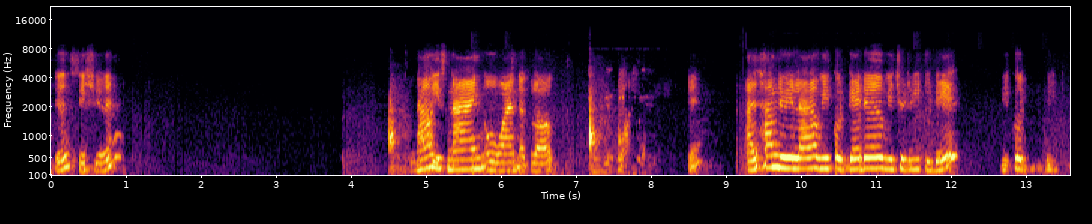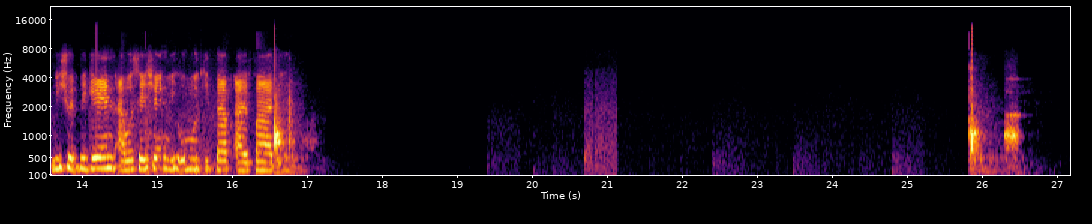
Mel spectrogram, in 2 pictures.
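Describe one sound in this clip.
A middle-aged woman speaks calmly through an online call, with pauses.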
